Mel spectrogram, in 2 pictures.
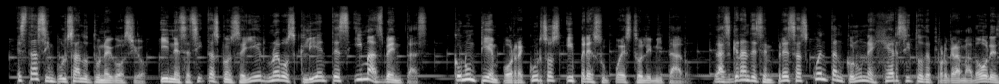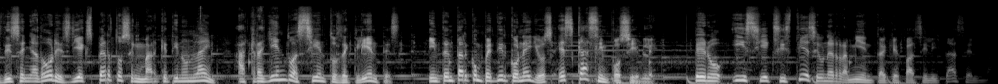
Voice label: Spanish Latin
